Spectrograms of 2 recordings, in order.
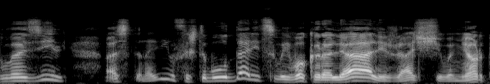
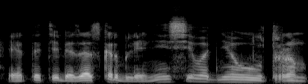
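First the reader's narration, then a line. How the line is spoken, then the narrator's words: Whispered. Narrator (Russian): прошептал он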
